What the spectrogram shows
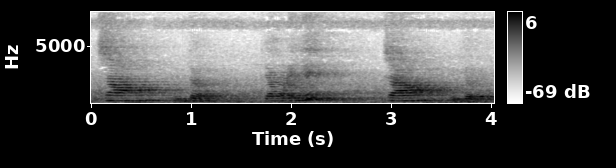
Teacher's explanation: अनुनासिक शब्द है, तो इसकी जो ध्वनि निकलेगी वो हमारे नाक से निकलेगी।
